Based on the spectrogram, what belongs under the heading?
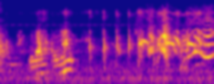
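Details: Indian Ringneck parrot trained to say words like mummy and roti: quick run of speech-like warbled syllables and clicks, rising into harsher squawky chatter toward the end.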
